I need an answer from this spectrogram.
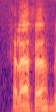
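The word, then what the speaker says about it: ثلاثة: With the numbers 3 through 10, the A sound at the end of the word drops out before whatever is being counted. So before a word like dollar, for example, thalatha becomes thalath, and khamsa becomes khams.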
